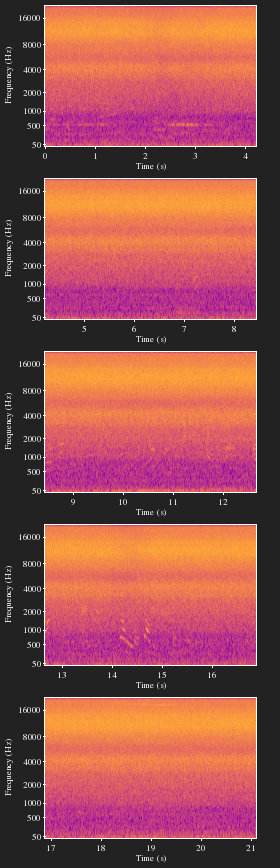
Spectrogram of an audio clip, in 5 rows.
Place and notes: Sec., Dunhua S. Rd., Da’an Dist., Taipei City - Fountain
In the Plaza, Outside shopping mall, Taxi call area, Fountain, Traffic Sound
Sony PCM D50+ Soundman OKM II
Taipei City, Taiwan, May 2012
